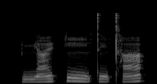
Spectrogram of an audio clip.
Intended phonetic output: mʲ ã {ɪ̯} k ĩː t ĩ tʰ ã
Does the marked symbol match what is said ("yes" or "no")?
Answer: yes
